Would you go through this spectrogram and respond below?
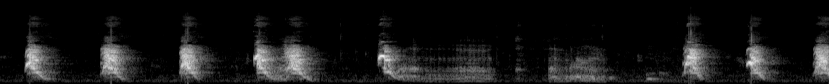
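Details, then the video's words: Dogs from a Great Dane and yellow Labrador encounter bark in loud, sharp bursts, about ten barks spaced irregularly under a second apart, with a softer stretch of low growling and grumbling in the middle. "Great Dane vs Yellow Lab"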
